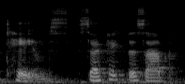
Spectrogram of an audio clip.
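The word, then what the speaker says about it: Toews: I can never say her name because I want to say Toes so bad when it's not Toes. Miriam Taves.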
